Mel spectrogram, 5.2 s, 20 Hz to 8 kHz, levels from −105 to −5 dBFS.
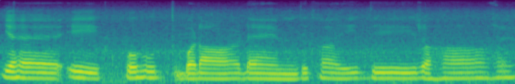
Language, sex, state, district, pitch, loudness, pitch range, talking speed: Hindi, female, Haryana, Jhajjar, 155 Hz, -18 LUFS, 150-165 Hz, 105 wpm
